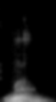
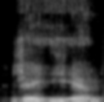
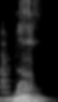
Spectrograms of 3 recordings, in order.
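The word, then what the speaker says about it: 仁: Or it looks like it's Jen, but it's actually pronounced run. Jen, run.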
